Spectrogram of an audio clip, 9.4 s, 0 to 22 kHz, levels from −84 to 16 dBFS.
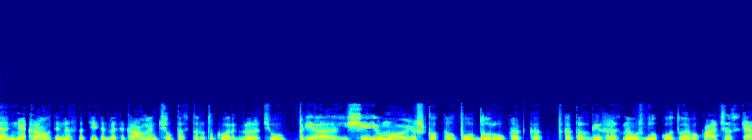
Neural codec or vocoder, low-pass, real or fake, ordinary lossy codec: codec, 16 kHz, 0.8 kbps, ZipCodec; 7.2 kHz; fake; MP3, 24 kbps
